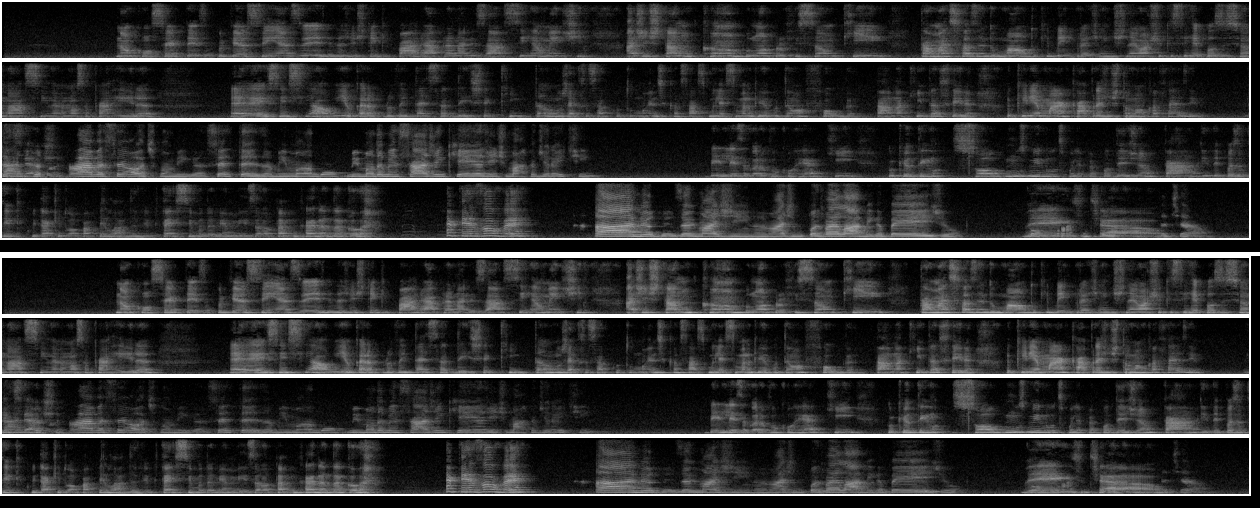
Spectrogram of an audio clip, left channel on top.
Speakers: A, on the right; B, on the left.
A: Não, com certeza, porque assim, às vezes a gente tem que parar para analisar se realmente a gente está num campo, numa profissão que está mais fazendo mal do que bem pra gente, né? Eu acho que se reposicionar assim na nossa carreira É essencial. E eu quero aproveitar essa deixa aqui, então, já que você sabe que eu tô morrendo de cansaço, mulher. Semana que vem eu vou ter uma folga, tá? Na quinta-feira. Eu queria marcar pra gente tomar um cafezinho. O
B: Tá,
A: que que você
B: Jô?
A: acha?
B: ah, vai ser ótimo, amiga, certeza. Me manda, me manda mensagem que a gente marca direitinho.
A: Beleza, agora eu vou correr aqui, porque eu tenho só alguns minutos, mulher, pra poder jantar. E depois eu tenho que cuidar aqui de uma papelada, viu? Que tá em cima da minha mesa. Ela tá me encarando agora. <laughs> Tem que resolver.
B: Ai, meu Deus, eu imagino, eu imagino. Pois vai lá, amiga. Beijo.
A: Beijo,
B: Bom falar contigo.
A: tchau.
B: Tchau, tchau.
